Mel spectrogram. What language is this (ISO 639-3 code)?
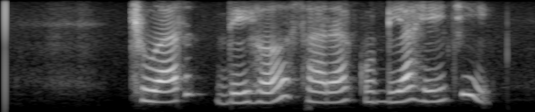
ori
